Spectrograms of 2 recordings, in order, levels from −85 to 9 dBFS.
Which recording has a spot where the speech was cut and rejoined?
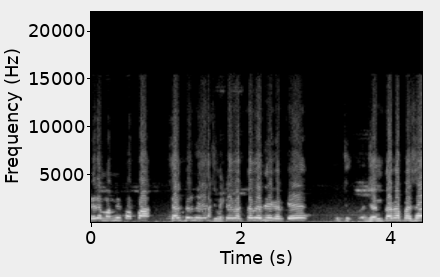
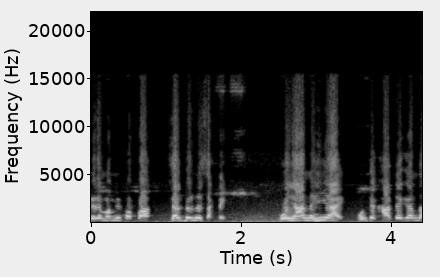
first; 1 cut; at 1.7 s

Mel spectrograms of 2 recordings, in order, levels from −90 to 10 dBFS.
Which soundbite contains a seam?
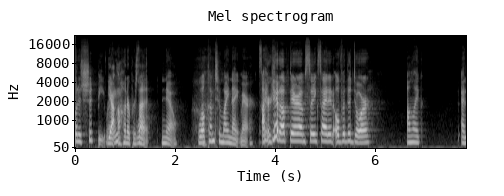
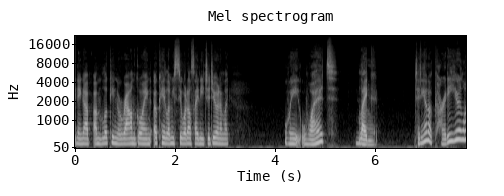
first; 1 cut; at 3.6 s

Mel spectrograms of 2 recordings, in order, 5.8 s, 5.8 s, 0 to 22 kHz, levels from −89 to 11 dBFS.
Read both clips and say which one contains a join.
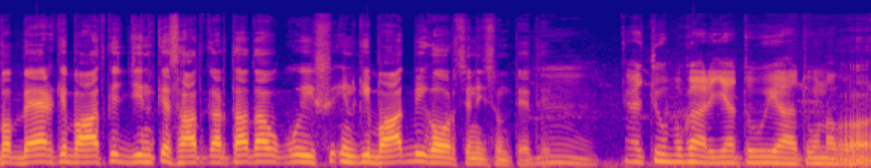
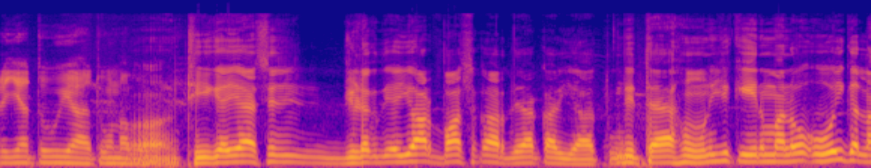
second; 1 cut; at 4.1 s

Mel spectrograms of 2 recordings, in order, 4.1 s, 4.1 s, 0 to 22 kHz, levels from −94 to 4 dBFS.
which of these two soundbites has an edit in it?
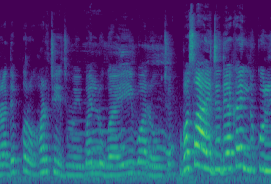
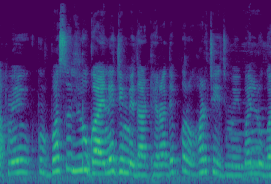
first; 1 cut; at 2.6 s

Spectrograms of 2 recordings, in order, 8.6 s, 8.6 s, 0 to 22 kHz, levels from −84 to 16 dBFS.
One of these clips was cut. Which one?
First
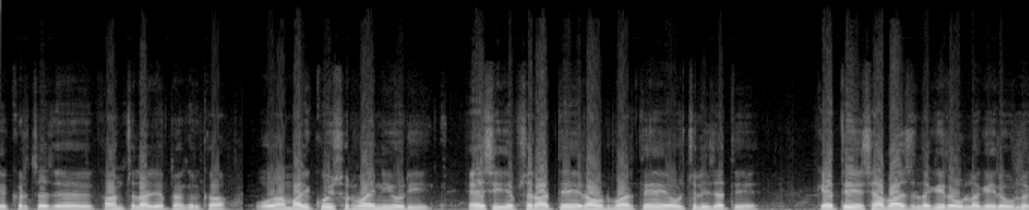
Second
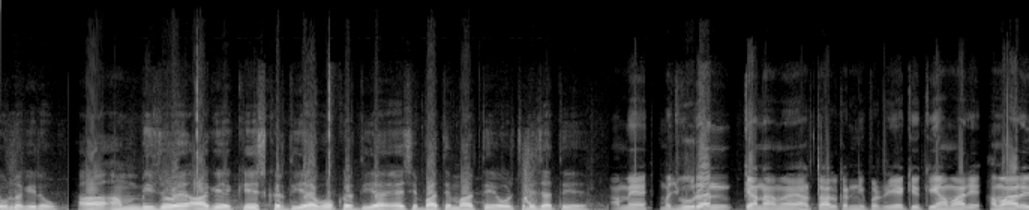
second; 1 cut; at 5.1 s

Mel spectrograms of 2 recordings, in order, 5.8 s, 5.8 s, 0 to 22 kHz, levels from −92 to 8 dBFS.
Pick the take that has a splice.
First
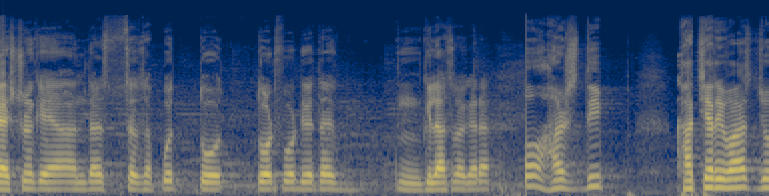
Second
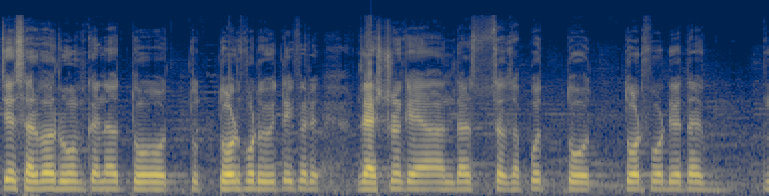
first; 1 cut; at 3.9 s

